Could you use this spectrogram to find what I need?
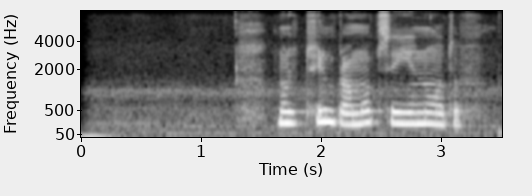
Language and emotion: Russian, neutral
